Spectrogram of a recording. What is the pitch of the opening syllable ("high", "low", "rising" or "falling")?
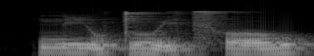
low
